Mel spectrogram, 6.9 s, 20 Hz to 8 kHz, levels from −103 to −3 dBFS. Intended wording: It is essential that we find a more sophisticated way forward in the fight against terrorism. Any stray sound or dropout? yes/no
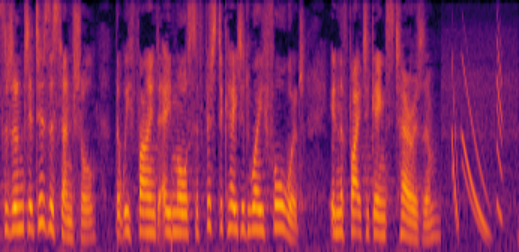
yes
